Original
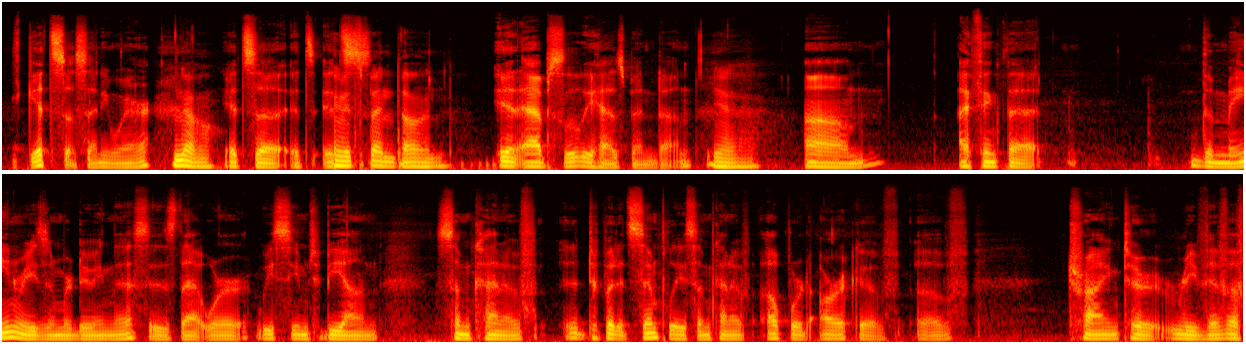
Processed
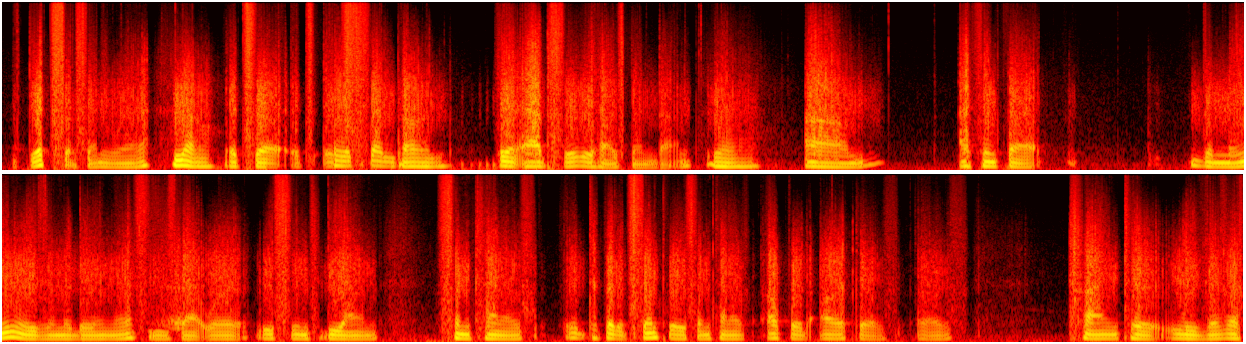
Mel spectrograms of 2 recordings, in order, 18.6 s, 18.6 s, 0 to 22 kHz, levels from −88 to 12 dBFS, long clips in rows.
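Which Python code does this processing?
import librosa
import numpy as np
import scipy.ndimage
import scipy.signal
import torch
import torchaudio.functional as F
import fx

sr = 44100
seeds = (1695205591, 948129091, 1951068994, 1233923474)

y = fx.low_shelf(x, sr, hz=160.0, db=-10.0, at=(1.98, 2.92))
y = fx.spec_repair(y, sr, seeds[0], start_s=10.41, length_s=0.22, low_hz=270.0, high_hz=5000.0, source='both')
y = fx.noise_mod_delay(y, sr, seeds[1], noise_hz=1800.0, depth_ms=0.13)
y = y * librosa.db_to_amplitude(1.5)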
